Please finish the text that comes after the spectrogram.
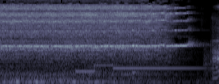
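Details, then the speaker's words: Five-year-old Maytag dryer running: a thin, steady high-pitched squeal over the dryer's airy rush from a worn idler pulley; the owner fears the idler arm post it rides on may be damaged. "it's an idler pulley and I hope we haven't let it go so long that it's ruined the uh idler arm post that it rides on"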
